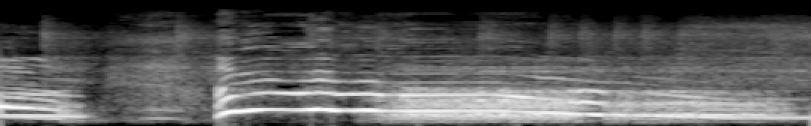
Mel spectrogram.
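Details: American Staffordshire Terrier, a playful and protective breed, letting out a long, drawn-out howl that rises sharply, holds steady, then slowly slides lower over about three seconds, after a brief higher whine and a short pause.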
